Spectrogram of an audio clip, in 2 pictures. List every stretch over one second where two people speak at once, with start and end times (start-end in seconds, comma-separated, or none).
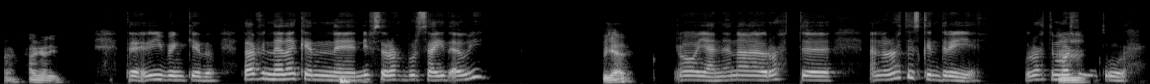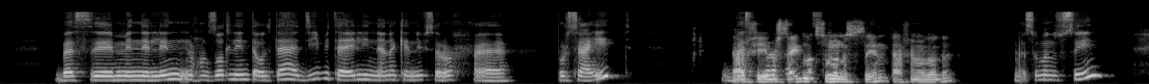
18.8-20.0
